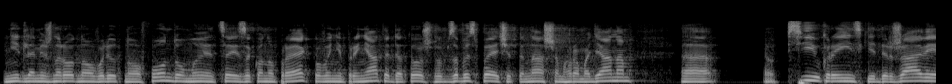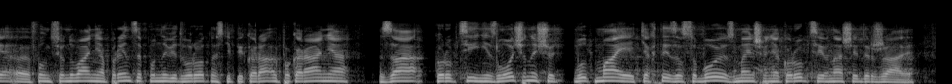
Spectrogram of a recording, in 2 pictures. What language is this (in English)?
Ukrainian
